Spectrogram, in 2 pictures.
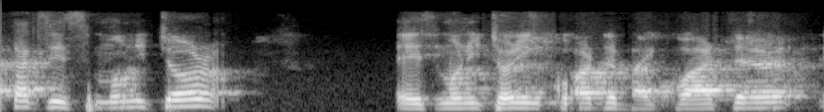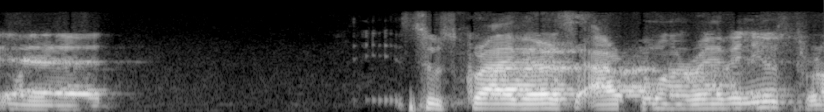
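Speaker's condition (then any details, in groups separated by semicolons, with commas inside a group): No condition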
